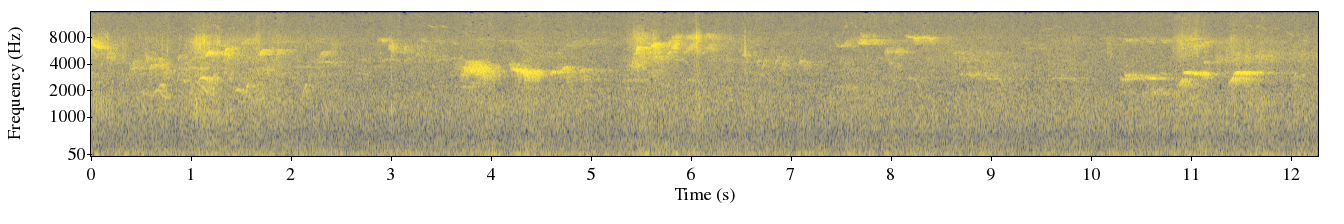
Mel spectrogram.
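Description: Faint birdsong: scattered short chirps and calls over a low, steady background noise.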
